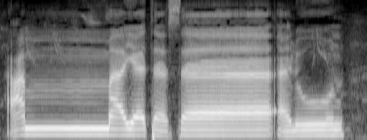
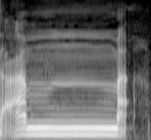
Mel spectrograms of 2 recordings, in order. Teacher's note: Because the mimun there is carrying a shadda. So therefore, it's very necessary for you to add the gunna.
